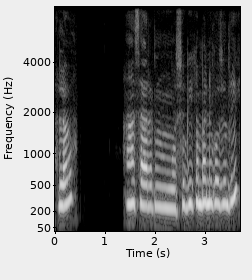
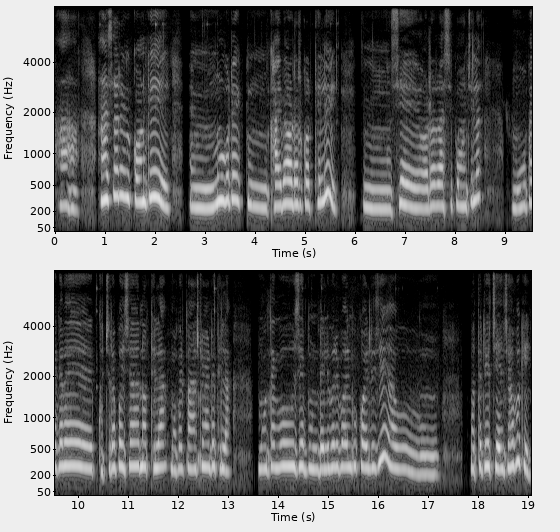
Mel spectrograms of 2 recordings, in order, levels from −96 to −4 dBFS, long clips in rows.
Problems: none marked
